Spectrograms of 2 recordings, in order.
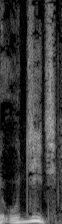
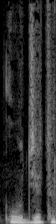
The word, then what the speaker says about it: удит: Конечно, царь удит рыбу, а не удит. Хотя в неопределенной форме «удить» ударение на суффиксе после корня, в личных формах этого глагола ударение на корне «удит».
